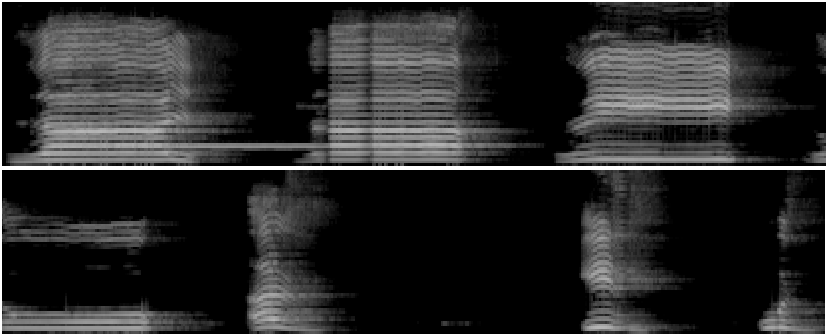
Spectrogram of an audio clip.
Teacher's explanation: زبان کی نوک کو سامنے والے دو بڑے دانتوں کے کنارے پر لگانا ہے. عامتاً یہاں پر بھی یہی غلطی ہوتی ہے کہ زبان باہر کی طرف آ جاتی ہے اور ہونٹ چوڑا کر کے ادا کرتے ہیں.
